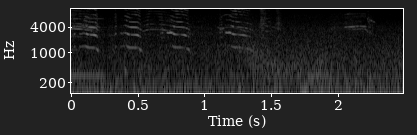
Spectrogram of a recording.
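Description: Birds chirping: a quick run of short, high chirps, about five a second, thinning out near the end.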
